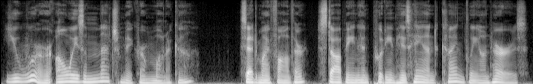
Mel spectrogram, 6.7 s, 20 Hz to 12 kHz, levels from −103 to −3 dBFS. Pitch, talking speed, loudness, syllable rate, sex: 105 Hz, 160 wpm, -20 LUFS, 4.6 syllables/s, male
